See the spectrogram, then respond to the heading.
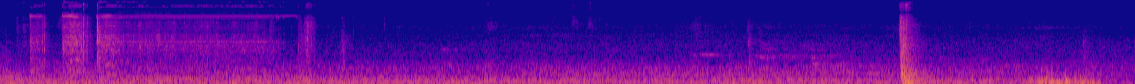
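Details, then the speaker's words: Samsung top-control dryer after clearing lint from heater area, following rumbling complaint: steady even low hum, no rumble or thumping; running normally. "Quiet, right? Yeah, sounds like a normal Samsung. Sounds really good."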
